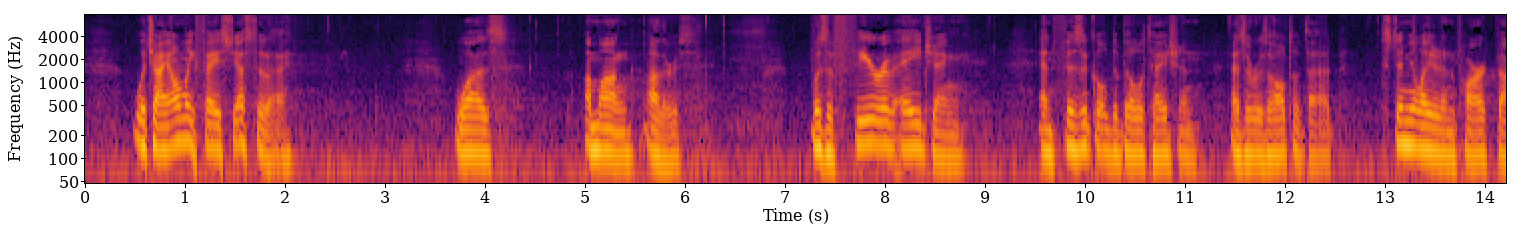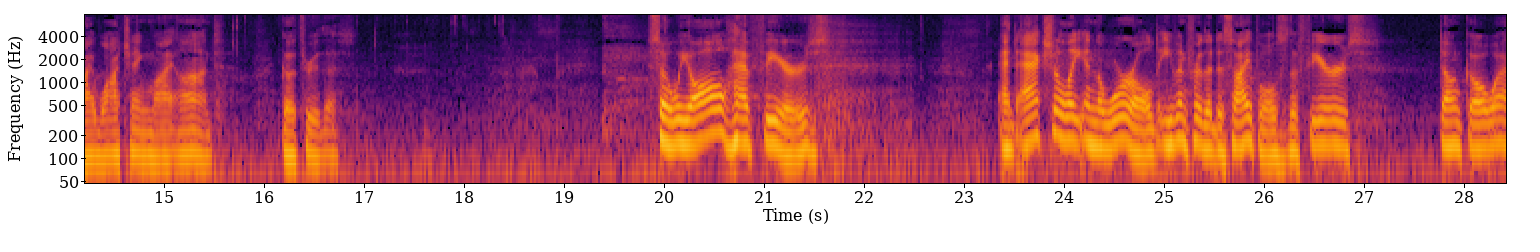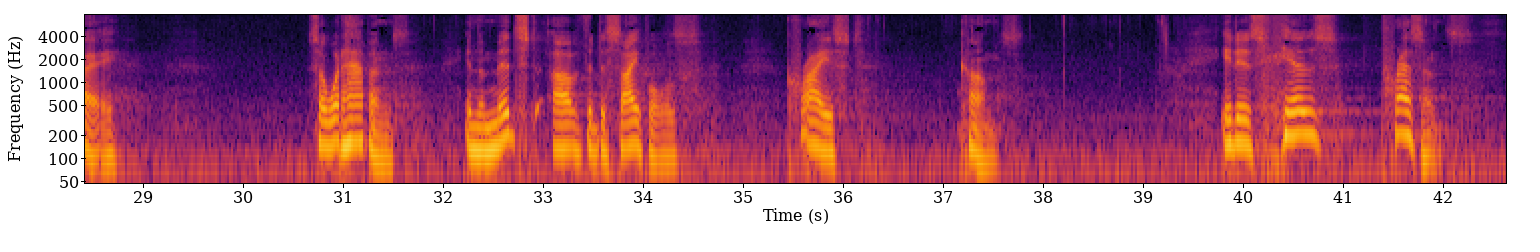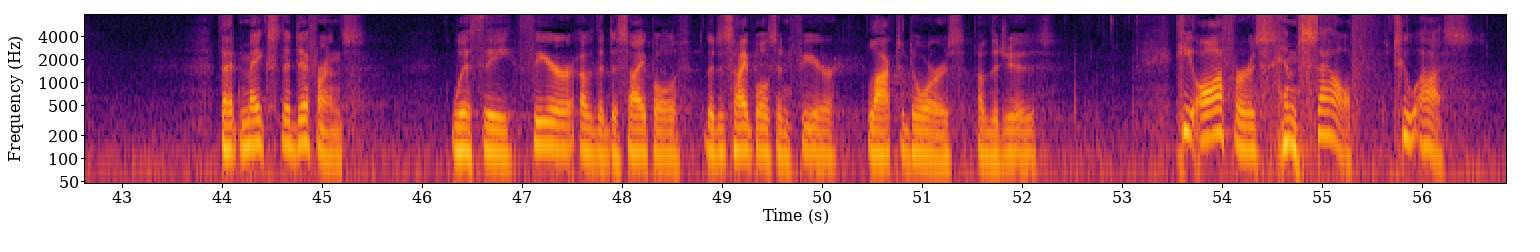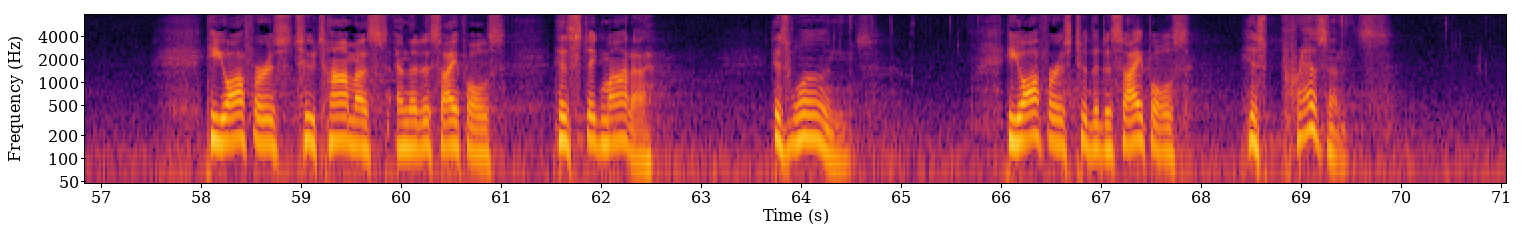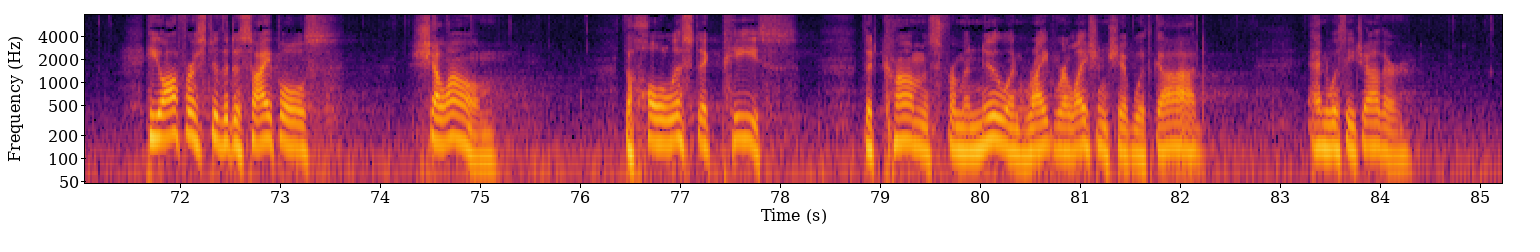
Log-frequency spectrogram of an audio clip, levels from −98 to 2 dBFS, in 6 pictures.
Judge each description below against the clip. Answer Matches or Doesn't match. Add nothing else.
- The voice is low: Matches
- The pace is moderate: Doesn't match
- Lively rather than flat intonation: Matches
